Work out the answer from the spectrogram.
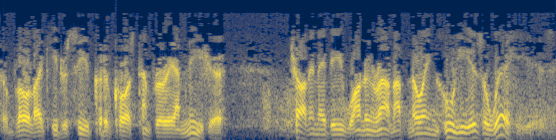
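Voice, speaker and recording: An actor playing a rational, reassuring small-town doctor in a radio drama, with a measured professional manner. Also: male voice, low voice, expressive, phone-quality sound. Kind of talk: 1970s radio drama acting. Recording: band-limited, noisy old radio broadcast.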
